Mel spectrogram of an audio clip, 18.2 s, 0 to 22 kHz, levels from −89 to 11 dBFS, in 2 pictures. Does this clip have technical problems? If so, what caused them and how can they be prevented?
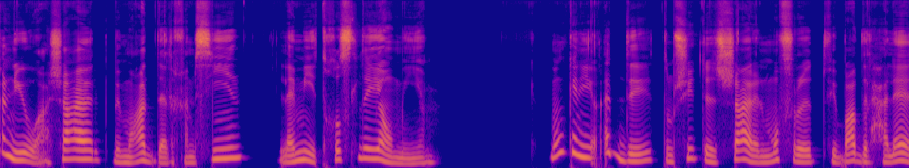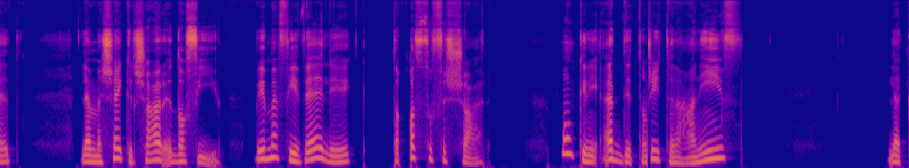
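Yes. Two CD skips occur in this speech clip: at 11.38 s, after "لمشاكل شعر إضافيّة" and before "بي ما في ذلك", and at 15.56 s, after "مُمكن يأدي". The laser jumped tracks, muting briefly (a few milliseconds, then about 15 ms) before resuming elsewhere. Prevent this by ripping from clean discs with an error-correcting ripper on a stable drive.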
